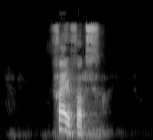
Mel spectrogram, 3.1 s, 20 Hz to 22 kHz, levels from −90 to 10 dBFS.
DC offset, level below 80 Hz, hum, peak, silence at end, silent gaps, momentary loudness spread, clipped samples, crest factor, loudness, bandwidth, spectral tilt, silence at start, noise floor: under 0.1%; -72 dBFS; none; -2 dBFS; 1.1 s; none; 10 LU; under 0.1%; 18 dB; -16 LUFS; 12.5 kHz; -1.5 dB/octave; 1.05 s; -82 dBFS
